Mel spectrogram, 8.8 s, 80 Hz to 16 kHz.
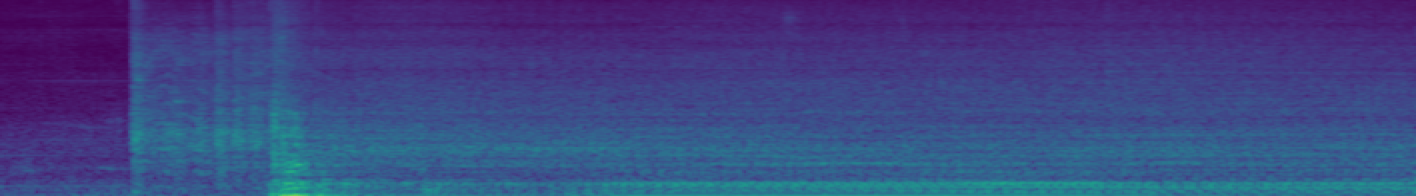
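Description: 2016 Dodge Charger R/T's 5.7-litre HEMI V8 starting: about a second of cranking, catching with a loud flare of revs near two seconds in, then settling into a steady idle.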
